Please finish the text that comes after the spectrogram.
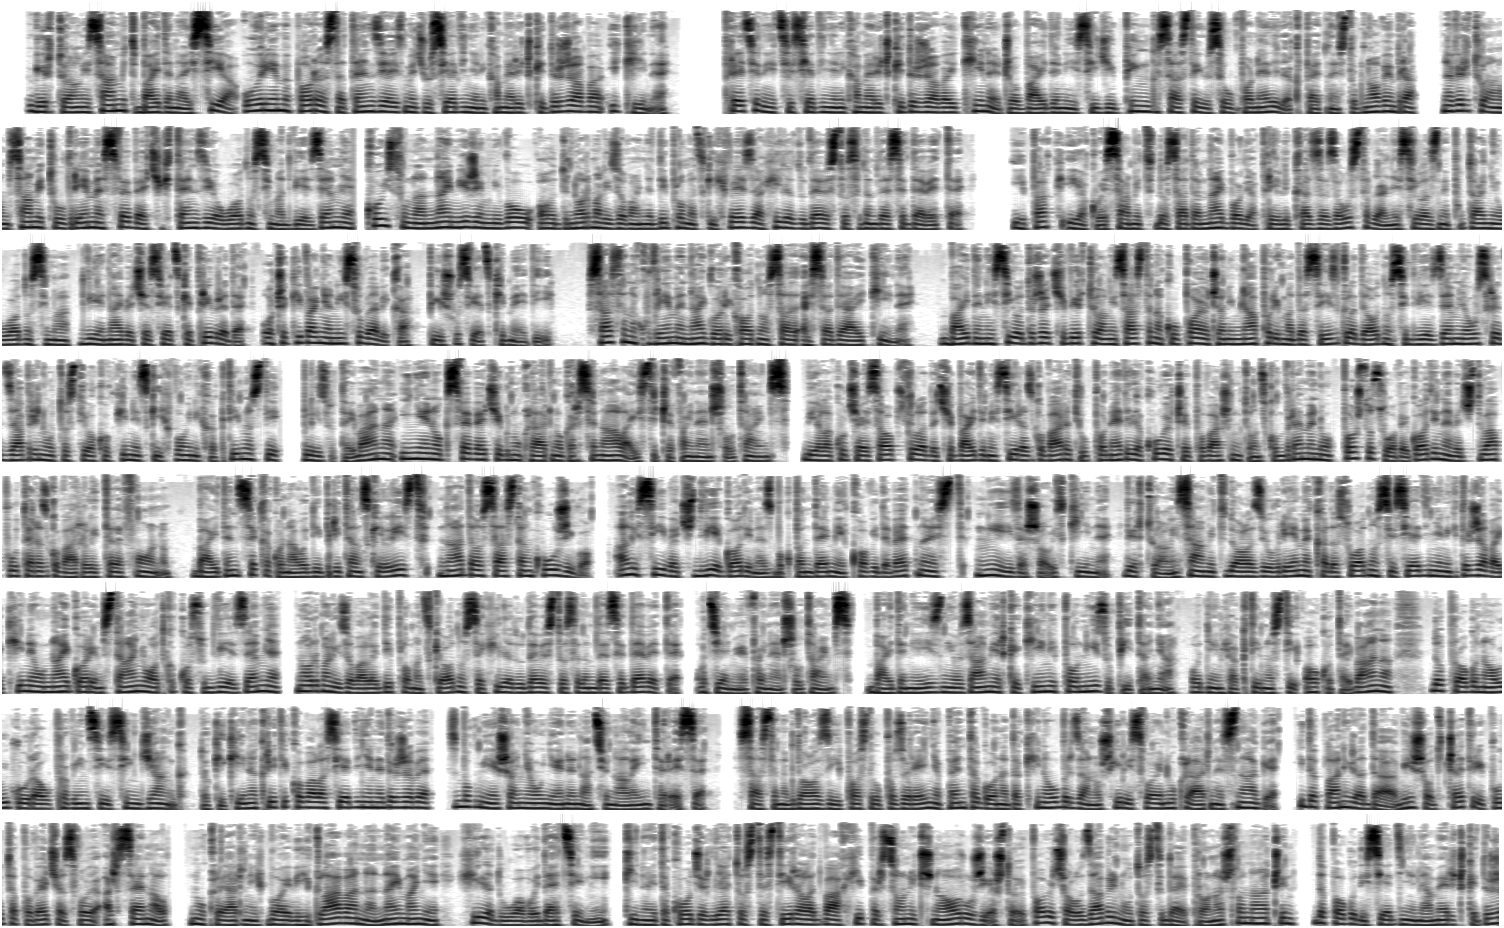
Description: Čitamo vam: Virtuelni samit Bajdena i Sija u vreme porasta tenzija između SAD i Kine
